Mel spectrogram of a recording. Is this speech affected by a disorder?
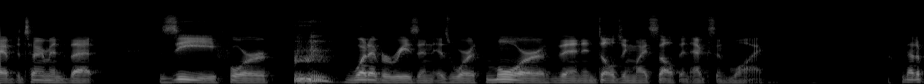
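No.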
